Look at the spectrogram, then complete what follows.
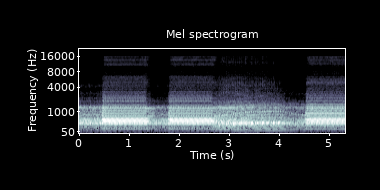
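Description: Electronic sound kit of a 1/14 Tamiya Grand Hauler RC semi truck sounding its simulated air horn three times, each blast about a second long. Between the blasts runs the kit's diesel engine sound, which rises in pitch between the second and third blasts.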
